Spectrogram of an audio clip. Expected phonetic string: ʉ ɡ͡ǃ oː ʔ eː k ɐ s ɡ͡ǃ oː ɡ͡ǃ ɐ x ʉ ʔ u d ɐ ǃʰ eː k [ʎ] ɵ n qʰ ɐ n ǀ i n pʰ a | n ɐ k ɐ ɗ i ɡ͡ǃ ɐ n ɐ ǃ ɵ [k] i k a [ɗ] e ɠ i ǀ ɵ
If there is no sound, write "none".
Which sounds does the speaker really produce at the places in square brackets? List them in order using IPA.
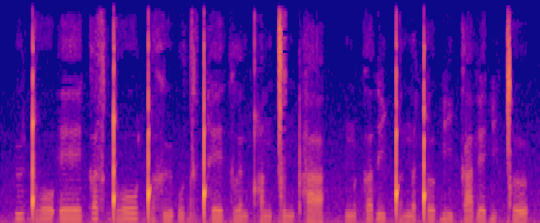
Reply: l, ɠ, ɗ

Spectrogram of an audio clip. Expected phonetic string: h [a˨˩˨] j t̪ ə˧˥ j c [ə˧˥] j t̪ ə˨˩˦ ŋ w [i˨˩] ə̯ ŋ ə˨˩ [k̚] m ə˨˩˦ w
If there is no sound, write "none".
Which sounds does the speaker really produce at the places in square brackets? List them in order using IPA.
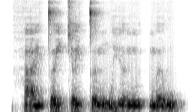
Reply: a˨˩˨, ə˧˥, i˨˩, k̚

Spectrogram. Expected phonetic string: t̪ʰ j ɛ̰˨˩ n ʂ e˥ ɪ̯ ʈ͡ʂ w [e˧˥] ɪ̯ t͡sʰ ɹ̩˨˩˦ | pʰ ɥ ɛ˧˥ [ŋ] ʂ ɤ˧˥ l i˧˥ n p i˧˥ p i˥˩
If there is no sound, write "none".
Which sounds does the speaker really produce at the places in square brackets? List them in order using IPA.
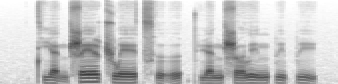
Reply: e˧˥, n

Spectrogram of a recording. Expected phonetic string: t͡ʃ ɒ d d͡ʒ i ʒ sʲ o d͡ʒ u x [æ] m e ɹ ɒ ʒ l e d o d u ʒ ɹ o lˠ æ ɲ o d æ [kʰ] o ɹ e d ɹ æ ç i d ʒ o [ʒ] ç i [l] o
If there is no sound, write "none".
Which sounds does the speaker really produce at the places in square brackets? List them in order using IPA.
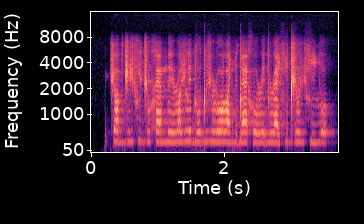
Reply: æ, x, ʒ, ʎ

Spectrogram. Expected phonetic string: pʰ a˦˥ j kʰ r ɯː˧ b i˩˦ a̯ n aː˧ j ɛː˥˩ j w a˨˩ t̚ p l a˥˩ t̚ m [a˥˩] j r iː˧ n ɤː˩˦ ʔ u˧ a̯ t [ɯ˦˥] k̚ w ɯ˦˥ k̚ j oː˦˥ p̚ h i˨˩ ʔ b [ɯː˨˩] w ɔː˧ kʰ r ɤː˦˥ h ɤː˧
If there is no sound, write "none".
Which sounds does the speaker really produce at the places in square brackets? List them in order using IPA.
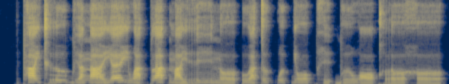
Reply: a˩˦, ɯ˦˥, ɯː˦˥

